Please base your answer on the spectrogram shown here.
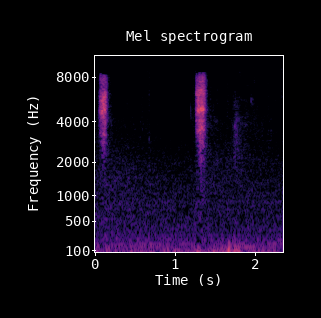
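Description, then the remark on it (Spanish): A voice imitates a "psst" hiss twice, as heard by someone opening a fridge: two short, sharp sibilant bursts about a second apart, with a fainter breathy trace after the second and low background rumble. “En ese entonces este, yo bajé y abrí el refri y escuchaba que me chistaban.”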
